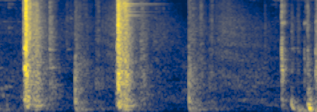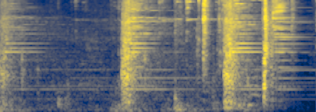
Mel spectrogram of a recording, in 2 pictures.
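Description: A rifle lever clacks as it is worked.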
